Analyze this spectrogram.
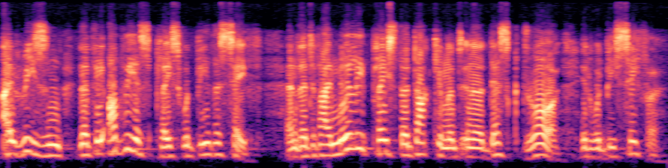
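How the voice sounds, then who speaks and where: An actor playing a polished, over-eager official under suspicion in an old-time radio drama, formal and courteous with protesting turns. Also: male voice, a little high, expressive, a little fast, husky. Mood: courteous, defensive. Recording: muffled vintage radio recording.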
